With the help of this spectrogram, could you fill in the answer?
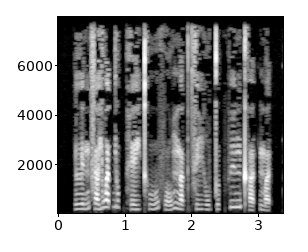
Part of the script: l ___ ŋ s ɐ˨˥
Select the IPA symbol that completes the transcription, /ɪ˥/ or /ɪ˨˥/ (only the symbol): ɪ˨˥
